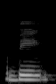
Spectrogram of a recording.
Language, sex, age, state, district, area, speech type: Kashmiri, female, 60+, Jammu and Kashmir, Ganderbal, urban, spontaneous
